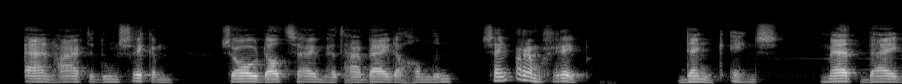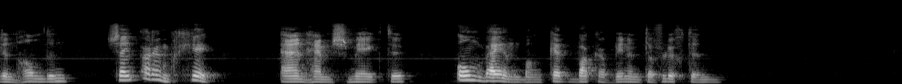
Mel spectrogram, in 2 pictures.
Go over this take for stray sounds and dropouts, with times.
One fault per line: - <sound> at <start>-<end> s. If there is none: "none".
none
